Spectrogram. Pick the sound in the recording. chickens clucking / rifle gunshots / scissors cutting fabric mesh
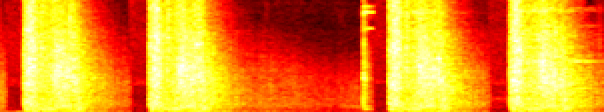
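rifle gunshots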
